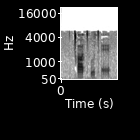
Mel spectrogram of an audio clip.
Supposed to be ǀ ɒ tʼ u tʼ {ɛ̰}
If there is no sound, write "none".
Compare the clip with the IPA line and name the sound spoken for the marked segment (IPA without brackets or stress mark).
ɛ̰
